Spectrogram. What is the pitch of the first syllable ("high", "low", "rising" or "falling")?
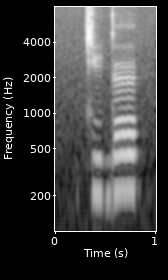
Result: low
